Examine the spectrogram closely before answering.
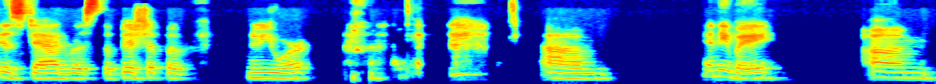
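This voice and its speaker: A woman's very deep, low voice with an American accent, very slow and monotone, with flat intonation. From US, Arlington, Virginia. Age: 70s. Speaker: class participant. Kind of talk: personal introduction in online class. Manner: halting, many fillers.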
